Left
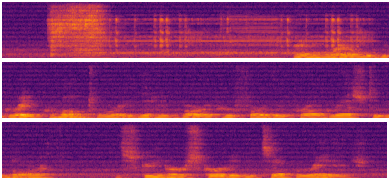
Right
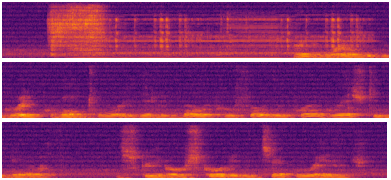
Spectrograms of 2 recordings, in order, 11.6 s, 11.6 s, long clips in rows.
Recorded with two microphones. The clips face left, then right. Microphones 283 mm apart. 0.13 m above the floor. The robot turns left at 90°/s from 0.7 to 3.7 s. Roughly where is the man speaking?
Behind.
